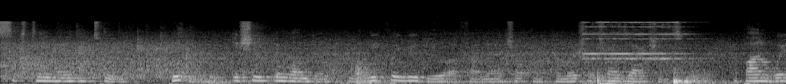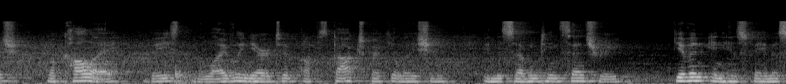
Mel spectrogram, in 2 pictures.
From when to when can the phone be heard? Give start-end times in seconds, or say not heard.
5.8-6.8.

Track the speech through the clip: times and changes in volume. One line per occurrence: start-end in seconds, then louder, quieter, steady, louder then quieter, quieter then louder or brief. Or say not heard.
0.0-15.6 steady.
